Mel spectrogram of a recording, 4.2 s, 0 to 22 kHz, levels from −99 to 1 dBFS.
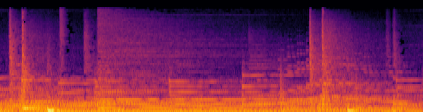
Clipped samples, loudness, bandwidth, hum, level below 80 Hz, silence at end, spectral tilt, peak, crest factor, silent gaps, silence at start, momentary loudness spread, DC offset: under 0.1%; -23 LUFS; 14.5 kHz; none; -24 dBFS; 0 s; -7.5 dB/octave; -2 dBFS; 18 dB; none; 0 s; 9 LU; under 0.1%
